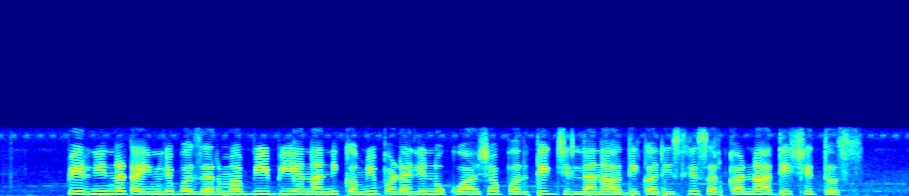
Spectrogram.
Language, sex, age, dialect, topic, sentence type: Marathi, female, 60-100, Northern Konkan, agriculture, statement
